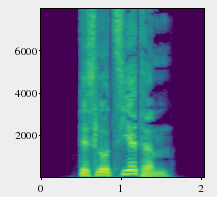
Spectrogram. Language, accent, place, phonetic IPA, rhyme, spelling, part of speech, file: German, Germany, Berlin, [dɪsloˈt͡siːɐ̯təm], -iːɐ̯təm, disloziertem, adjective, De-disloziertem.ogg
- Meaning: strong dative masculine/neuter singular of disloziert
